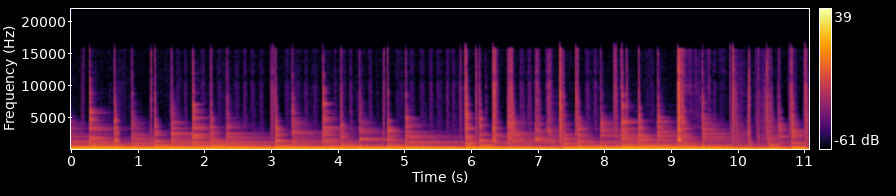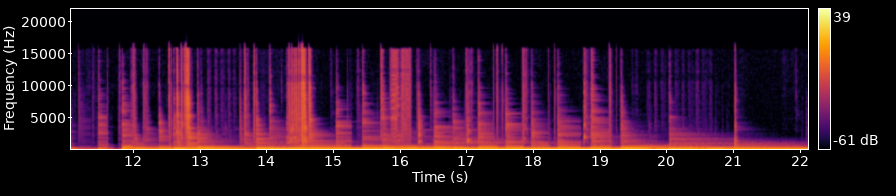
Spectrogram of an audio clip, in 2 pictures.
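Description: Epiphone El Capitan J-200 electro-acoustic bass with bronze strings, played fingerstyle through its Fishman pickup with the tone control partly rolled off. A run of plucked bass notes, a brief drop about eleven seconds in, then longer held notes from about fourteen seconds in.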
